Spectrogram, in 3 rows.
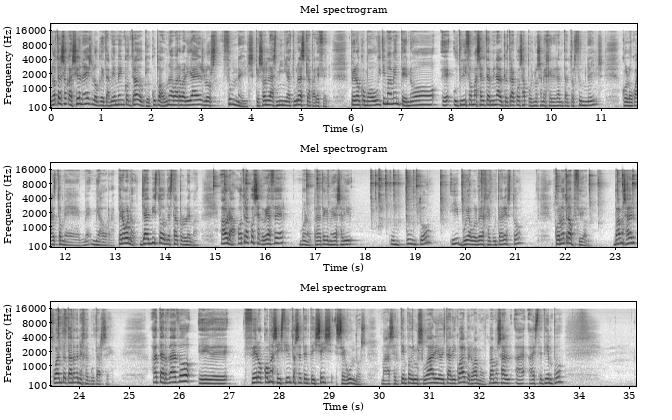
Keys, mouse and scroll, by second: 15.1 ctrl+p, 15.5 ctrl+a, 17.0 ctrl+c, 17.8-19.0 typing, 19.5 ctrl+p, 19.9 ctrl+p, 20.3 Return, 22.0 ctrl+p, 22.4 ctrl+a, 22.7-23.9 typing, 34.7-35.1 drag.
